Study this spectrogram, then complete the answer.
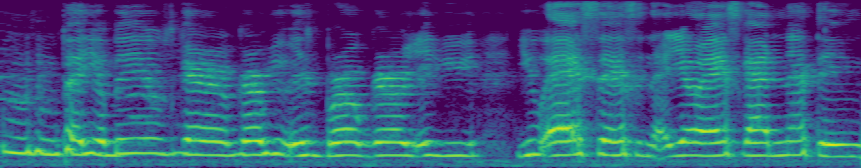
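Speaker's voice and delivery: easygoing mockery through laughter. Retelling an argument, imitating Angela's calm laughing taunts: imitating Angela's cool taunting. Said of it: "She gonna be like how she was".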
